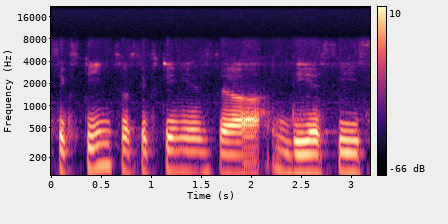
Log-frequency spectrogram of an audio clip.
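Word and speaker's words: dieciséis: so 16 is the dsc says okay then you have dsc dsc pojo the pronunciation you have to be very clear here okay the letter is e which is pronounced as a so okay that is how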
